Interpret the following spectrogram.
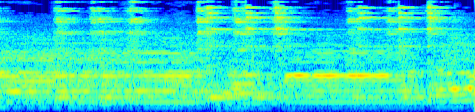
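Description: A man chanting a devotional mantra melody in kirtan style, with small hand cymbals (kartals) clinking in a steady rhythm of about four or five strikes a second.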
